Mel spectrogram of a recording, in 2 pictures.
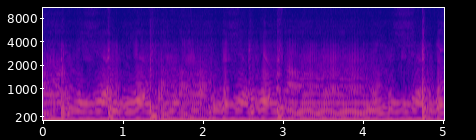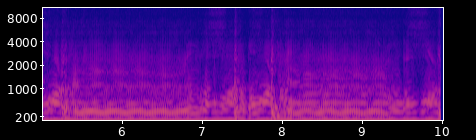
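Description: Didgeridoo music: a steady low drone whose tone shifts in a regular rhythm, with a longer held stretch in the middle.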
